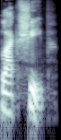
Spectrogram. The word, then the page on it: black sheep: British English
